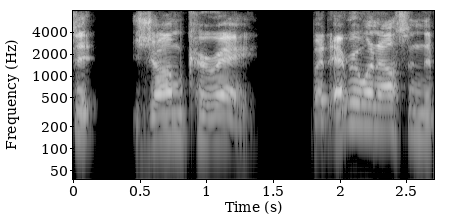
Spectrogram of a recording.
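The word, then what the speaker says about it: Djam Karet: it I pronounce it jeam K but but everyone in the band pronounces it differently so there's you know and it's an Indonesian phrase so don't worry about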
